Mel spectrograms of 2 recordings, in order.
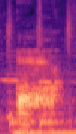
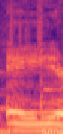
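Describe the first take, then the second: First: The word is said with an open 'ah' vowel. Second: The word is said with an English 'ay' vowel. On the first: The speaker calls it right. "the way you pronounce it in Spanish is ah" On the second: The speaker calls it wrong. "I've seen English speakers that will say a"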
